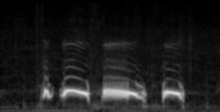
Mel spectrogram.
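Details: One full phrase of spotted dove 'khan yon' cooing, rousing in style. A low, soft introductory note leads into a steady coo, then a rough, vibrating falling coo, ending with a short clean coo. Silent background.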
